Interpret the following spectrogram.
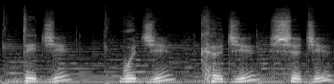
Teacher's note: So did you, D plus Y sounds like a j.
